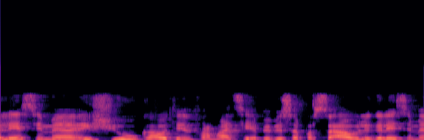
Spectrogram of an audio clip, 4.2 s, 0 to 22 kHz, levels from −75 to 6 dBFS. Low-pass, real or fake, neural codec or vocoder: 7.2 kHz; real; none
